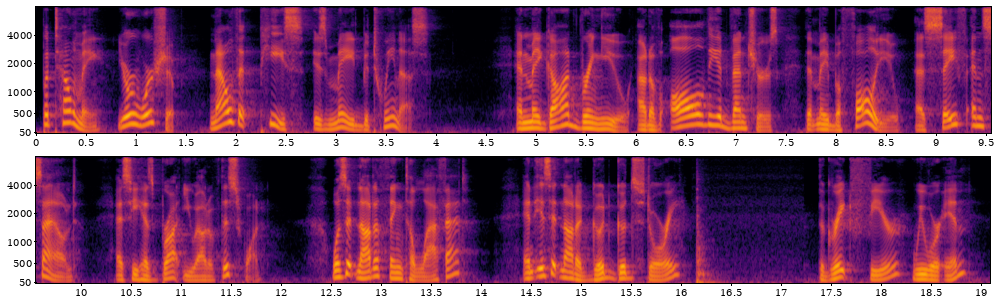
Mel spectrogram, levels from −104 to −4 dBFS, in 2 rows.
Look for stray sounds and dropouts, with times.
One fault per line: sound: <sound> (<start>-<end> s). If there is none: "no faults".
sound: thud (16.1-17.1 s)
